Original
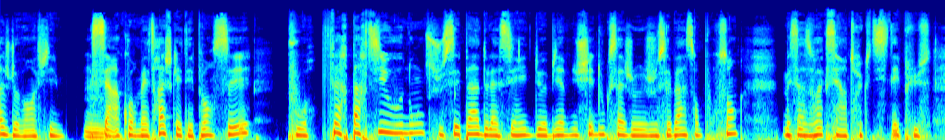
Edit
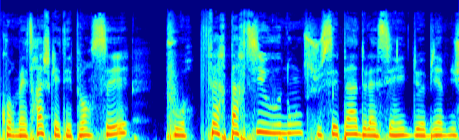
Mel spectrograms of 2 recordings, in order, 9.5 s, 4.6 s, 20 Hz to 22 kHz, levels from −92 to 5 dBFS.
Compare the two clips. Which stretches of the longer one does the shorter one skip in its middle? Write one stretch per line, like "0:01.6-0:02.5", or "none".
none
